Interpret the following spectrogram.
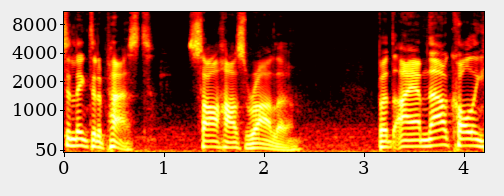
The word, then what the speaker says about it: Sahasrara: You know that pronunciation of the name of Sahasrara? It was correct. At least a link to the past. Sahasrara.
